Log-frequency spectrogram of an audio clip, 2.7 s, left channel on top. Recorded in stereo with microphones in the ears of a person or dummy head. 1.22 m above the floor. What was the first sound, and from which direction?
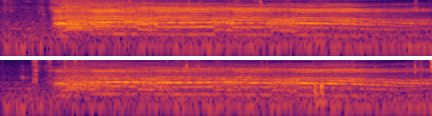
A scream, 60° left (ahead or behind).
